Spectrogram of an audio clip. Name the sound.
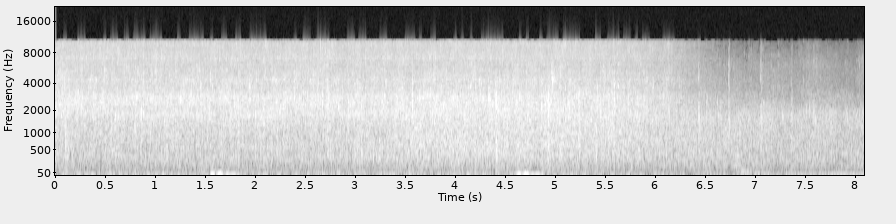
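bacon frying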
